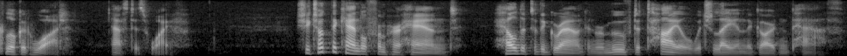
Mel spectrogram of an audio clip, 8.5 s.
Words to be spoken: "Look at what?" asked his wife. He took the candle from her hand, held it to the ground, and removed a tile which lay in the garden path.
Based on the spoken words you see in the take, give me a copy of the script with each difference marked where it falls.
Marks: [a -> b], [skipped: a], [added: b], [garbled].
"Look at what?" asked his wife. [He -> She] took the candle from her hand, held it to the ground, and removed a tile which lay in the garden path.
